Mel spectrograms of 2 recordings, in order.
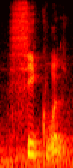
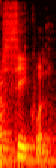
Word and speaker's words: SQL: an SQL developer so SQL is often pronounced as sequel so many people either call it sq or sequel now relational databases are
